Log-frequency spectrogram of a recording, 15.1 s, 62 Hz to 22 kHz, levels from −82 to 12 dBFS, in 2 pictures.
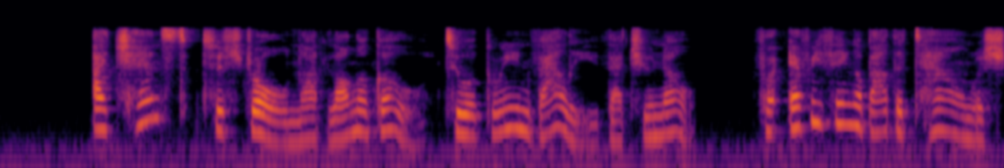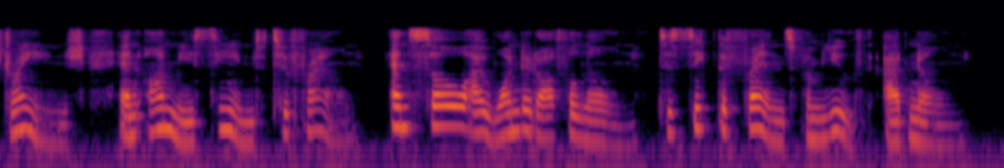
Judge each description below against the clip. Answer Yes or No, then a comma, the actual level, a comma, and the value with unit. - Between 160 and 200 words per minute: Yes, average, 165 wpm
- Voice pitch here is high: Yes, high, 215 Hz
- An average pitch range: No, wide, 6.0 semitones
